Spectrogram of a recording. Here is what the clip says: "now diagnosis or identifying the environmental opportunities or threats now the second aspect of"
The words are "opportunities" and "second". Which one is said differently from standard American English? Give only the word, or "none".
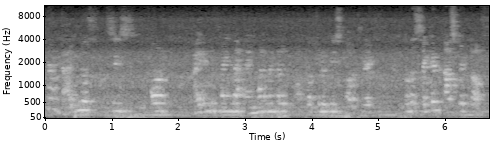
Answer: opportunities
